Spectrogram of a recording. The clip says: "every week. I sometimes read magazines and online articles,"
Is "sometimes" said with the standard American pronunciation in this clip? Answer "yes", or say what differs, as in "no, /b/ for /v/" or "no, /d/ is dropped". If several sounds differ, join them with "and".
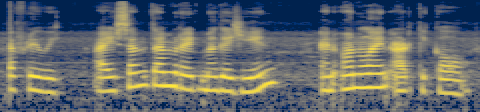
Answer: no, /z/ is dropped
